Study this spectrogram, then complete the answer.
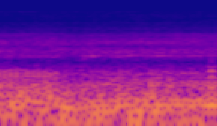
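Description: A motorbike engine drones steadily while riding on a rough, muddy camp road, with loud, close rumble and wind noise throughout and no talk.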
